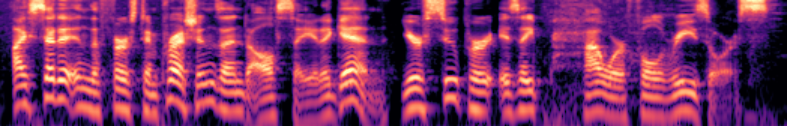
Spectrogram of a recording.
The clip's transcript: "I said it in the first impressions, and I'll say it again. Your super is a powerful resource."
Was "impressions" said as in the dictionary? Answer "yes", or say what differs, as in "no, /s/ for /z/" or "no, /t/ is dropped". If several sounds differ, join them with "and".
yes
